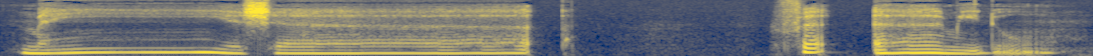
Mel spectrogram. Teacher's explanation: آگے شاہ چار حرکہ لمبا کھینچیں گے اور حمزہ کو ہم ساکن کریں گے تو کٹ آف ساؤنڈ آئے گا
